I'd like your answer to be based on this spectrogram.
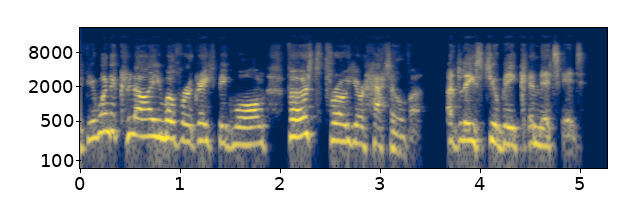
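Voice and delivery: rough, shaky, poor put-on Irish accent. Telling an Irish adage, the speaker does a poor imitation of Sheila's Irish accent. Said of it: "I'm going to do a very poor version of your lovely Irish accent".

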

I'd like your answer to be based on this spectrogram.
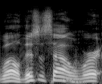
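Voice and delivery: acted-out patronising, condescending, lecturing, talking-down tone. Retelling the manager's answer to a question: imitating a condescending reply. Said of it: "he started getting, like, a little condescending".

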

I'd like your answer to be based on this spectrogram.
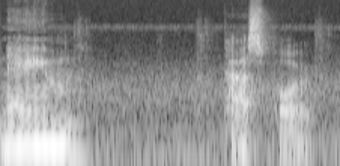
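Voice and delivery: very quiet, rough, gruff, near-flat monotone. Narrating a checkpoint scene, voicing the figure who stops the players: gruff, almost monotone voice. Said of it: "in a very gruff, almost monotone voice".

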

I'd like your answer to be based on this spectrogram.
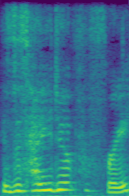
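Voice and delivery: acted enthusiastic, eager excitement. Speaker narrating a train encounter, voicing a woman's question, retelling it enthusiastically. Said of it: "She asks very enthusiastically".

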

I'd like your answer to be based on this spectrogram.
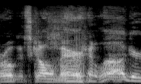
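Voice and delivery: rough, creaky, high voice. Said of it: "You gotta do it in his voice".

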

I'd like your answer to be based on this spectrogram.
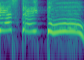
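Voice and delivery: slow, high-pitched yelling. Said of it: "Conchi yells out".

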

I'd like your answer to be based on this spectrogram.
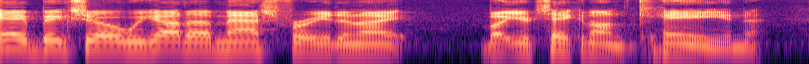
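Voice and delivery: ordinary talk, nothing marked

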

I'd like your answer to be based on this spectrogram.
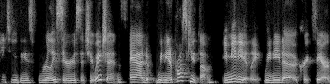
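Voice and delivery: ordinary talk

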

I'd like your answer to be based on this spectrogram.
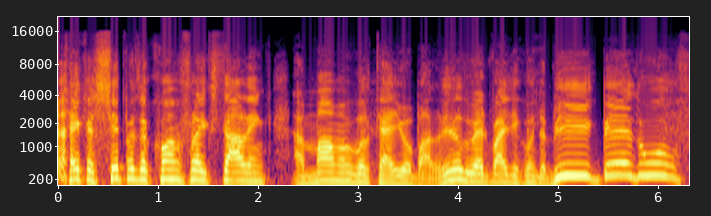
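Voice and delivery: Yiddish-inflected speech.

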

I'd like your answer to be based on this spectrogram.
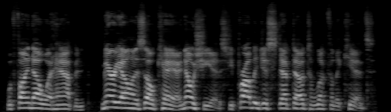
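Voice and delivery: plain reading voice

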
